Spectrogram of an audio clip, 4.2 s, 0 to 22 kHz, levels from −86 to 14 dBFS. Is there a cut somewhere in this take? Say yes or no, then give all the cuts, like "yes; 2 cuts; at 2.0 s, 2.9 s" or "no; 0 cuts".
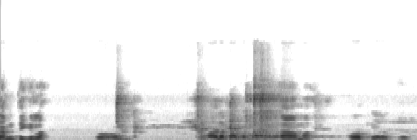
no; 0 cuts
